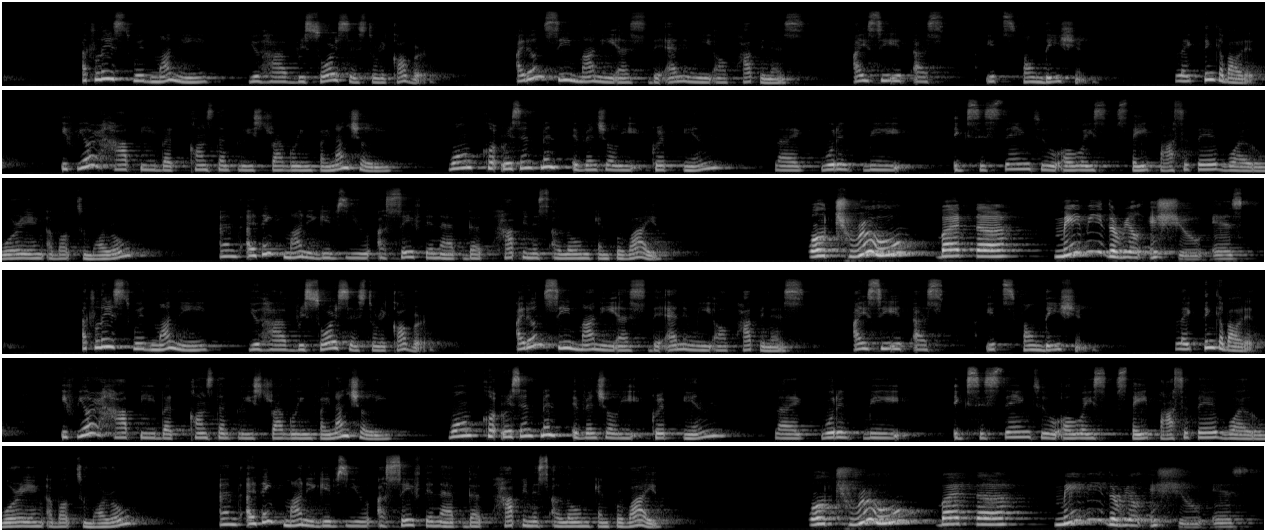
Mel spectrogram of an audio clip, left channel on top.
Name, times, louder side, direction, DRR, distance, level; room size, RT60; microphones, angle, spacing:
voice 1, 0.8-2.1 2.5-4.2 5.1-8.0 8.5-9.4 9.8-10.8 11.7-12.5 13.2-16.5 17.1-19.9 20.4-21.7 22.1-26.6 27.4-31.9, right 1 dB, 20° right, 13 dB, 1.0 m, -30 dB
voice 2, 33.3-34.3 34.6-35.4 35.8-37.7, left 2 dB, 75° left, 7 dB, 2.6 m, -24 dB
27.5 x 12.0 x 9.2 m, 0.83 s
head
